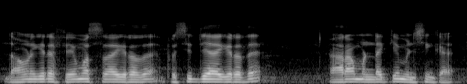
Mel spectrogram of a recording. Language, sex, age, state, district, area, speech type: Kannada, male, 45-60, Karnataka, Davanagere, urban, spontaneous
